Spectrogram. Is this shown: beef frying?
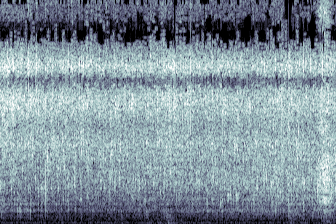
yes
